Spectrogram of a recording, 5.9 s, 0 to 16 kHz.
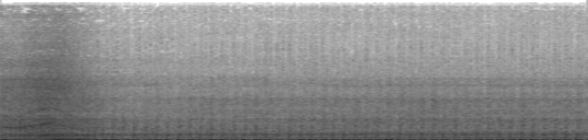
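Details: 2003 Suzuki SV650S (SK3) V-twin run after 5 years laid up, with tank treated, new oil, plugs, coolant and battery, started first time: a brief blip, then idle with a loose uneven knocking clatter; owner asks if it's normal.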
